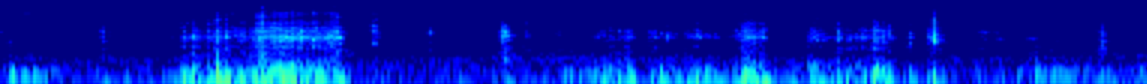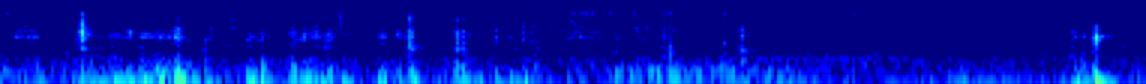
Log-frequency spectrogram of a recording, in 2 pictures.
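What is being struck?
Bar of soap shaved with a metal blade.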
